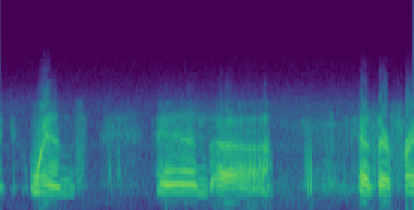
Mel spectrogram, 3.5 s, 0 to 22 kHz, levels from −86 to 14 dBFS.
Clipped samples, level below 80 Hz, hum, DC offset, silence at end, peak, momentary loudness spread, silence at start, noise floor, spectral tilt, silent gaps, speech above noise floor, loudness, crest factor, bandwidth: under 0.1%; -56 dBFS; none; under 0.1%; 0 s; -2 dBFS; 19 LU; 0 s; -37 dBFS; -7 dB/octave; none; 23 dB; -16 LUFS; 14 dB; 5.6 kHz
